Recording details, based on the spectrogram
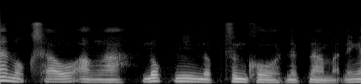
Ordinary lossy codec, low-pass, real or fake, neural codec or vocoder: none; 7.2 kHz; fake; codec, 24 kHz, 0.5 kbps, DualCodec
